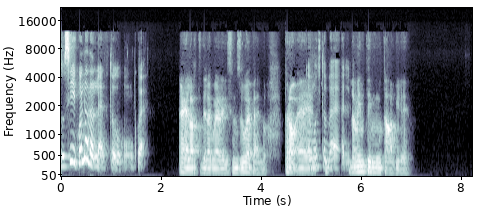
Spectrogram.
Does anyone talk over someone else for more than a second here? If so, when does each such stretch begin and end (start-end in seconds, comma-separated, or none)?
none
